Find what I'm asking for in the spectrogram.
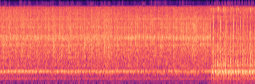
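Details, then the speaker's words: Engine knock that the owner does not hear: a sharp, fast metallic rattle of about three or four knocks a second that gets harsher as revs rise. Visible play in the crankshaft and especially the piston pins points to worn piston pins. "я решил вам показать что действительно на данном коленвалу есть стук особенно в поршневых пальцах"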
